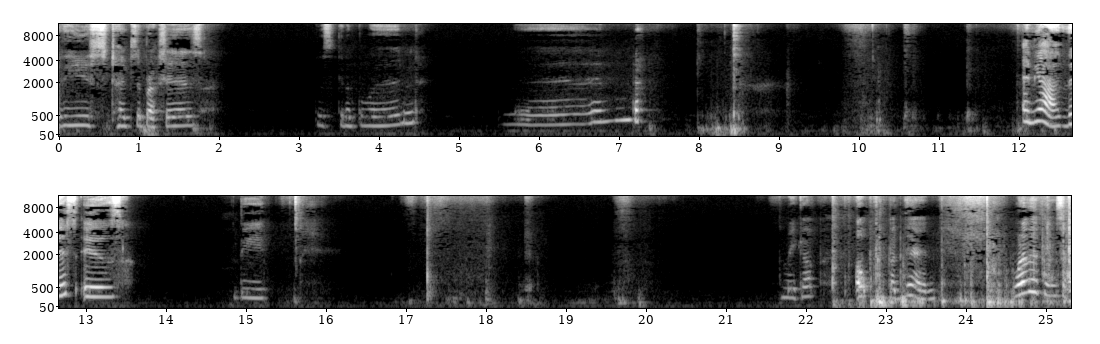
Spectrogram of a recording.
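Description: A child talks close to a microphone, in bursts and with animation.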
